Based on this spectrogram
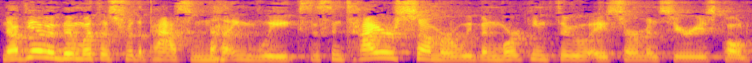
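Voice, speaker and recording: A man preaching a sermon to his congregation in a lively, conversational way, joking and asking for responses. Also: high voice, fast talker. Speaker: pastor.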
